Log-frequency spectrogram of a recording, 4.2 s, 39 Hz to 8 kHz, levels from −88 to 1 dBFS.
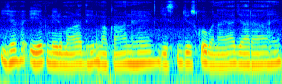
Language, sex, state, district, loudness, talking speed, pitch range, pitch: Hindi, male, Bihar, Gopalganj, -28 LUFS, 155 wpm, 135-150 Hz, 140 Hz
